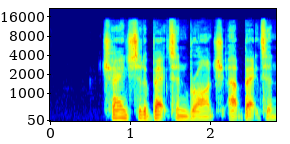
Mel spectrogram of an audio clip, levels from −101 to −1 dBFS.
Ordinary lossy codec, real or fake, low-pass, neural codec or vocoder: none; real; 14.4 kHz; none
